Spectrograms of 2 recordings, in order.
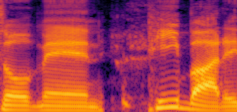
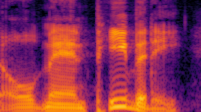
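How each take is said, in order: First: Peabody is pronounced the Californian way. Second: Peabody is pronounced the Boston way. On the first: "So in California, it's old man Peabody" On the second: "if it had been on the East Coast"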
